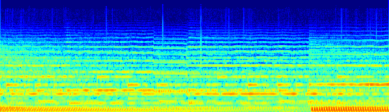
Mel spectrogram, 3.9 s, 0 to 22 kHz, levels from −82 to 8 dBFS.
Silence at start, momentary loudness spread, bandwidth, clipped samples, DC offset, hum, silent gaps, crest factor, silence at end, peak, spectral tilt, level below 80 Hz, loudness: 0 s; 6 LU; 8.4 kHz; under 0.1%; under 0.1%; none; none; 14 dB; 0 s; 0 dBFS; -7.5 dB/octave; -24 dBFS; -16 LUFS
